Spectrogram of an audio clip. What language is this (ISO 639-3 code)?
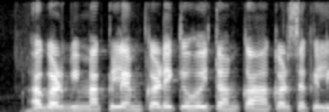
mag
